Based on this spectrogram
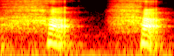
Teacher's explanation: Quando o S estiver no final de uma palavra ou no meio de uma palavra, só que antes de outra consoante, ele vai ter um som mais aspirado, como aquele som mais suave que a gente tem no J, que sai da garganta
